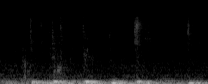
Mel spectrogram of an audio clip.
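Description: Typing on a computer keyboard: a quick, irregular run of key clicks with dull low thumps as the keys bottom out, starting a moment in.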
